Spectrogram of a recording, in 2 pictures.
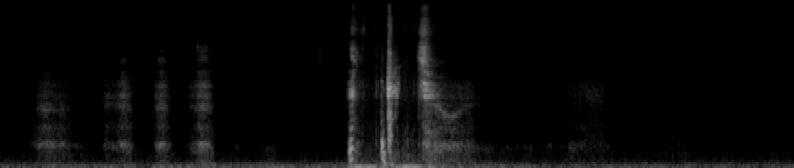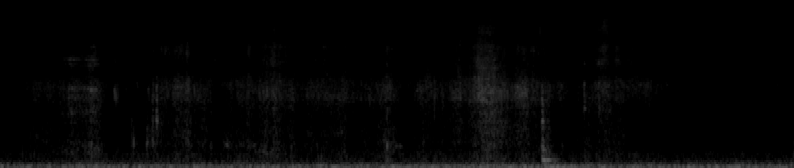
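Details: Several short sniffs, then two or three muffled, held-back stifled sneezes, followed by quiet breathing and soft rustling, in an unedited sneezing and nose-blowing session.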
